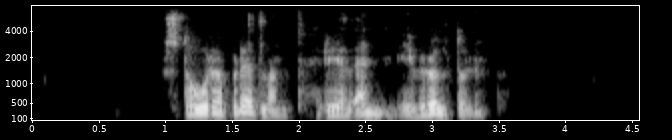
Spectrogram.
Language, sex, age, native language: Icelandic, male, 20-29, Icelandic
